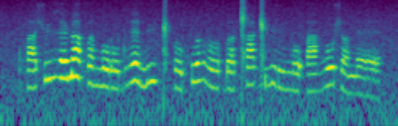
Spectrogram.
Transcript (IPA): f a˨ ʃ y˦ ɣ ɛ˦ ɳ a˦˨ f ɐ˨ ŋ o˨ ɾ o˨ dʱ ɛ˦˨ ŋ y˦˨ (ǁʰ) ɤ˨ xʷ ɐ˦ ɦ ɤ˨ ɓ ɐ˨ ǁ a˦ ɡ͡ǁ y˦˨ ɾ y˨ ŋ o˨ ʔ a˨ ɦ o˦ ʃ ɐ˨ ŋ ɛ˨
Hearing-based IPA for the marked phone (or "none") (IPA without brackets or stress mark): ǁʰ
